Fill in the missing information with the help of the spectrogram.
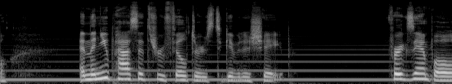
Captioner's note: single tone playing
